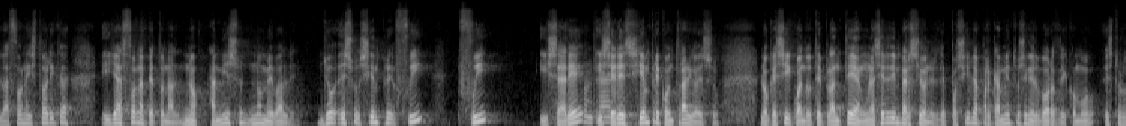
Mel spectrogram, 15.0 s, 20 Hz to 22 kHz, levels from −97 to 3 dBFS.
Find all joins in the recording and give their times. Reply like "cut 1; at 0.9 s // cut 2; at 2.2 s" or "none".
none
